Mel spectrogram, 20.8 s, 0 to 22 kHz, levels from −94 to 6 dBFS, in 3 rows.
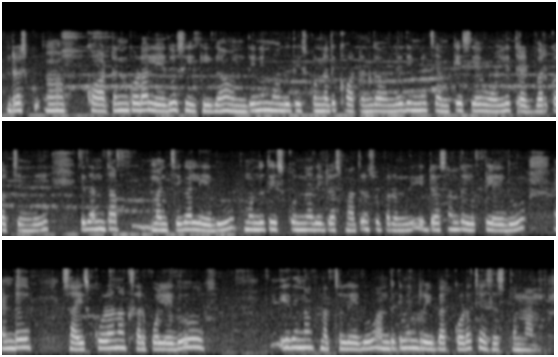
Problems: none marked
